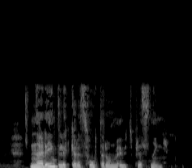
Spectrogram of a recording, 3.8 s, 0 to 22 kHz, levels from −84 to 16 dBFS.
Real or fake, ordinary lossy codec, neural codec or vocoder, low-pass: real; AAC, 64 kbps; none; 10.8 kHz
